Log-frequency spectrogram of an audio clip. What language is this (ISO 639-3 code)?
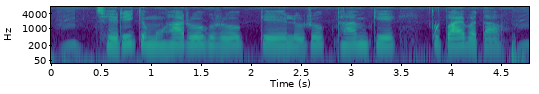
hne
